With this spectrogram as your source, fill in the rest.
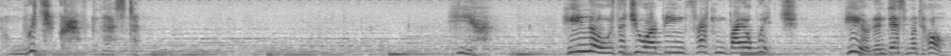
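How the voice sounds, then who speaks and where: An actress playing an anxious, devoted female servant in a gothic soap opera, speaking gravely and formally. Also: high-pitched, lively intonation, a little slow. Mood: grave warning. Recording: dramatic music behind the voice.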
